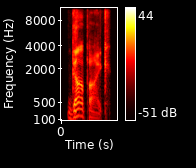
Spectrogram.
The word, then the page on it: garpike: British English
